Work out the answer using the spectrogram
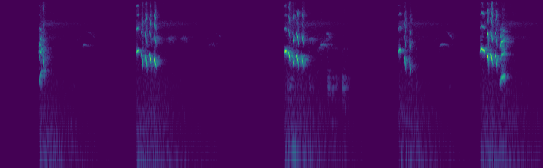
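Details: Crossbred canary in the morning giving five short, sharp chirping bursts, each a quick cluster of high notes, spaced one to two seconds apart in an otherwise quiet setting.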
